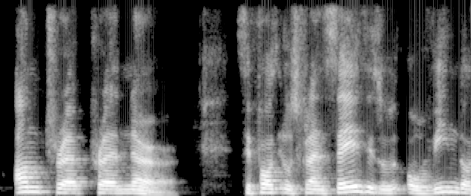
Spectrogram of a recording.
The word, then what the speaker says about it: entrepreneur: Essa palavra muito difícil de se pronunciar. É uma palavra francês, entrepreneur. But in English, we use the same word and we say entrepreneur.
